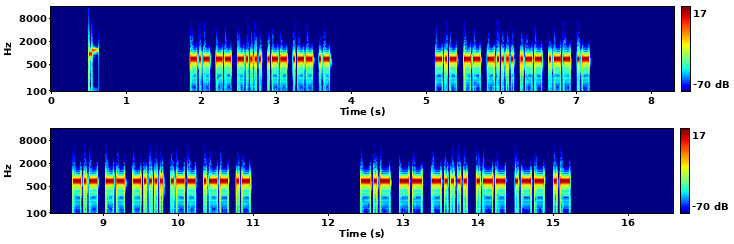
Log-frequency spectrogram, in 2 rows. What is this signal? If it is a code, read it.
Morse code, heard as a keyed tone, about 36 wpm, 700 Hz. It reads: KM6WWA KM6WWA KM6WWA KM6WWA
